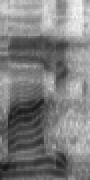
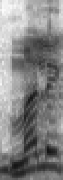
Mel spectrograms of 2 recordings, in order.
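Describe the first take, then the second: First: The first vowel is drawn out long. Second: The first vowel is kept short. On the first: "একটু টান দিয়ে বললাম, আলিফ দিয়ে" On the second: "আলিফটাকে উড়িয়ে দেন আপনি"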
